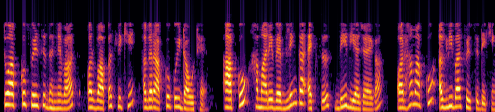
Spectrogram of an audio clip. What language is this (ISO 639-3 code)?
hin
